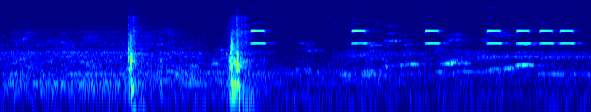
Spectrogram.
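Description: Two sharp knocks in the first half, then the Power XL air fryer's touch control panel beeping about seven times as its buttons are pressed to set the cooking time, the beeps coming quicker near the end.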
